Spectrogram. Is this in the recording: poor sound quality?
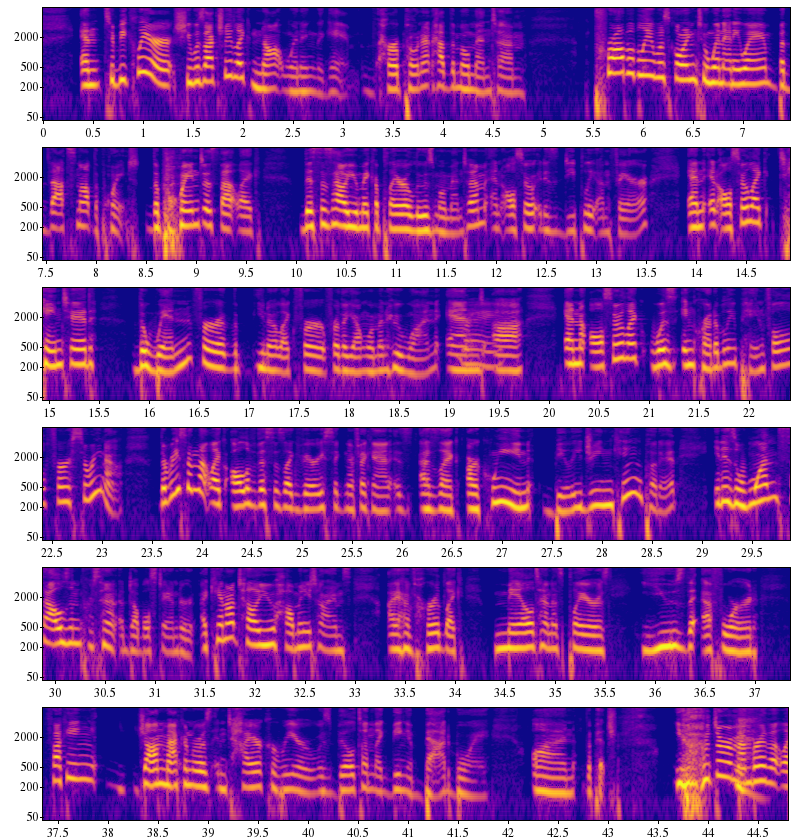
no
